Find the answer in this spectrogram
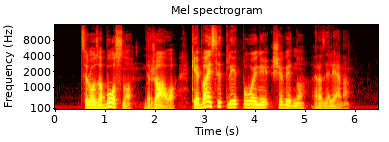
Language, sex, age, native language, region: Slovenian, male, 50-59, Slovenian, Carinthia region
